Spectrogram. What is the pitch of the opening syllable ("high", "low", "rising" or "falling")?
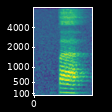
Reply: high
